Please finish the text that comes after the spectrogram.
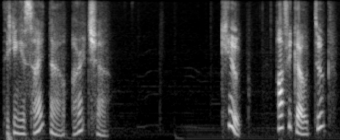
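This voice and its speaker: A man's voice: fairly high pitch, wildly swooping pitch, slow, fairly bright tone, husky, dry recording, voice pushed up, full character voice. A man voicing a flirty, teasing female furry lab boss in a visual novel, with a coy, sugary manner. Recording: music playing behind close dry voice.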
